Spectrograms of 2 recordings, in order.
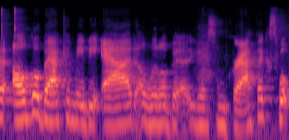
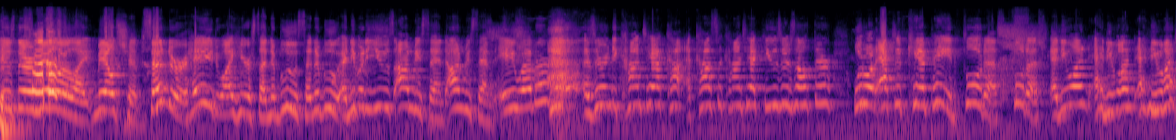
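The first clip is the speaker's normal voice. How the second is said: mock auctioneer voice calling bids, much higher; 10 semitones higher than usual. Speaker tries out a joke auctioneer voice for the audience, auctioneer voice. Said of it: "I'm going to try to get my best auctioneer voice".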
